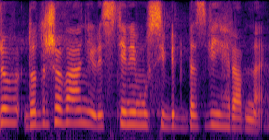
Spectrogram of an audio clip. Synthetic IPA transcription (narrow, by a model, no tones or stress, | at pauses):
dod̪r̩ʒo̞vaːɲiːlɪscɪnɪmusiːbiːd̪bɛzviːɦɾadnɛ̰ː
